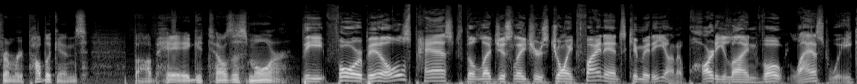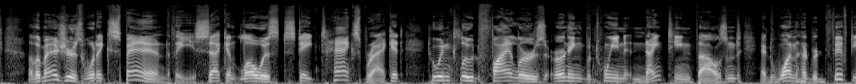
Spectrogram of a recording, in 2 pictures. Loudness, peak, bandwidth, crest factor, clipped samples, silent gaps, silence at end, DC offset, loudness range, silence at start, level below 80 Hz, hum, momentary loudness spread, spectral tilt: -17 LUFS; -2 dBFS; 17.5 kHz; 16 dB; under 0.1%; none; 0 s; under 0.1%; 3 LU; 0 s; -38 dBFS; none; 8 LU; -3.5 dB/octave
